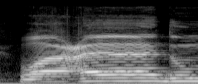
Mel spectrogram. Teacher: وعاد واو کو بغیر کھینچے پڑھیں گے، عین کو 1 الف کی مقدار کھینچ کر پڑھنا ہے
